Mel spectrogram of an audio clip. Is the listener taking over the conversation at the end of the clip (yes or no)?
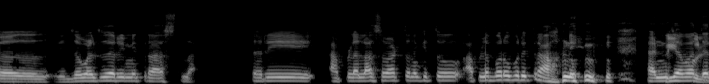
no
